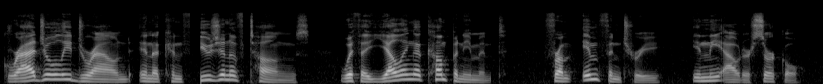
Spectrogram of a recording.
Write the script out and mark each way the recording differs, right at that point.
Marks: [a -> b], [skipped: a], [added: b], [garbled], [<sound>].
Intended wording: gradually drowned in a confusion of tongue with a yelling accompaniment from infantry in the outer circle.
gradually drowned in a confusion [dropout] of [tongue -> tongues] with a yelling accompaniment from infantry in the outer circle.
